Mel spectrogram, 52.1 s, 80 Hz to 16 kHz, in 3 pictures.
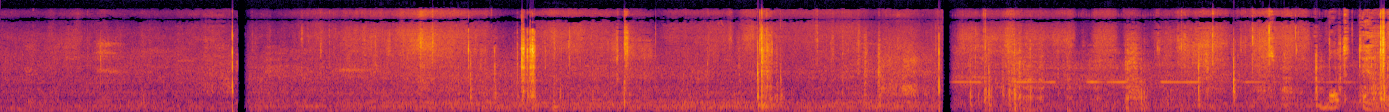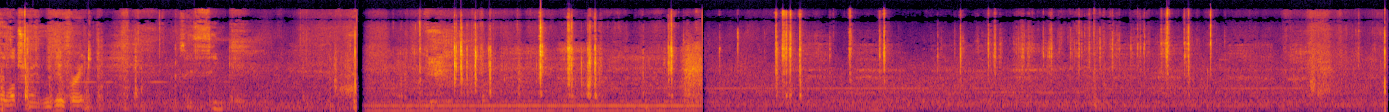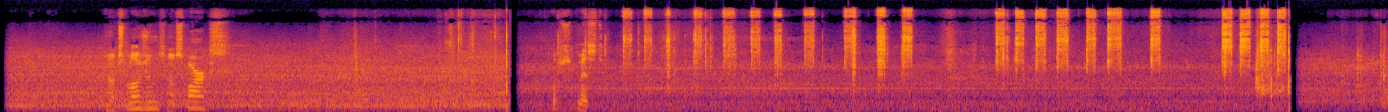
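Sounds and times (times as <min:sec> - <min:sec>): low hum: 0:18.4 - 0:52.0.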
